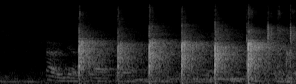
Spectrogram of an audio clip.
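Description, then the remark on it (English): An audience claps in a steady, even rhythm, about eight sharp claps in a row, following a brief moment of voice at the start, the preacher clapping along with a woman in the audience. “I'll clap with you, sister.”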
